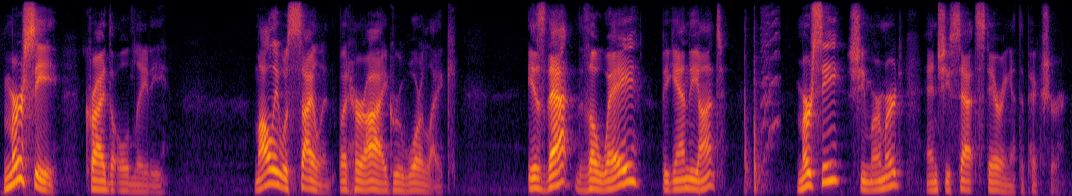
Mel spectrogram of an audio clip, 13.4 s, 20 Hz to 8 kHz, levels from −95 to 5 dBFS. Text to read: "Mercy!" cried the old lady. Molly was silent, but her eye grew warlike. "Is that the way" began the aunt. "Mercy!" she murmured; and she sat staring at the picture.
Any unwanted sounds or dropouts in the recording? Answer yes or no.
yes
